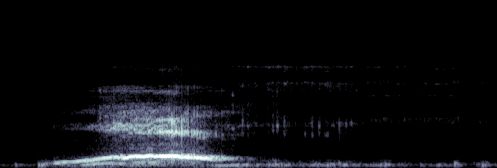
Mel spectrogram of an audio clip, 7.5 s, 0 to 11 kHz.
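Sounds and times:
realistic cinematic jaguar: 0.8s - 3.7s.

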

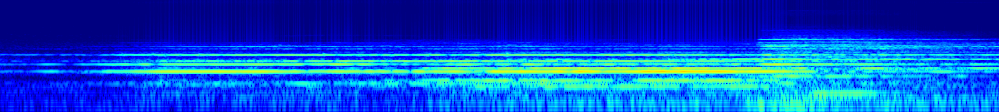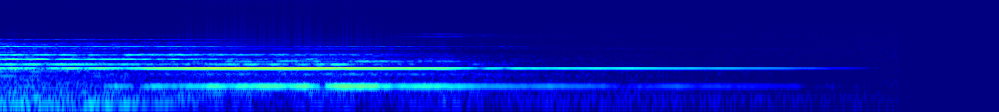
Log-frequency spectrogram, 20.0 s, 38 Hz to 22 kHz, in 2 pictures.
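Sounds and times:
deep meditative instrumental music: 0.0s - 18.1s.

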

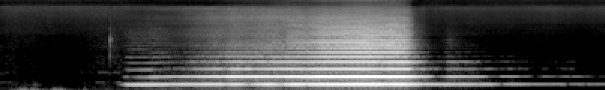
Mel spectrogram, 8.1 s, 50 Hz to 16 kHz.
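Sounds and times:
celtic horn being blown: 1.6s - 8.0s.

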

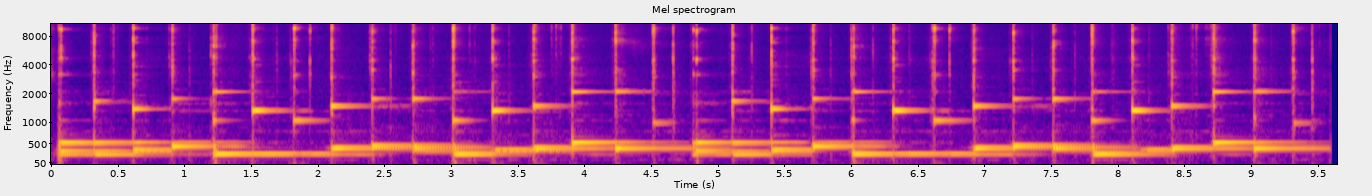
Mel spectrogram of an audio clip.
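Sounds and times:
catchy and simple ringtone melody: 0.0s - 9.6s.

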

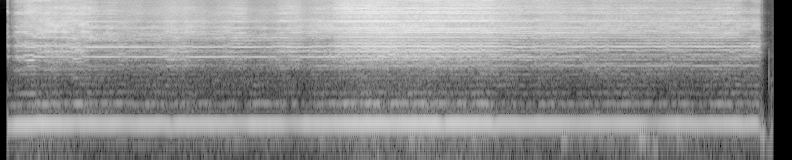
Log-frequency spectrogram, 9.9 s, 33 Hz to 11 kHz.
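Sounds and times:
razor blade shaving for grooming: 0.0s - 9.7s.

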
